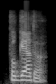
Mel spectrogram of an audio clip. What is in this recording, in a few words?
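"foregather", Indian English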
